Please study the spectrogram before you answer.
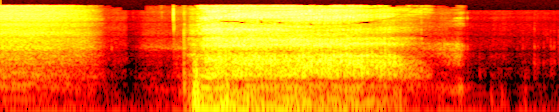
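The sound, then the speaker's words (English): A long breath blown out through the mouth: after a short quiet pause comes a single steady rush of air lasting over a second, which then tapers away. “Now release, blow it all out.”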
